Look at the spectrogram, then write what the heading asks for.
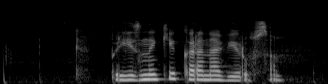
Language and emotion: Russian, neutral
